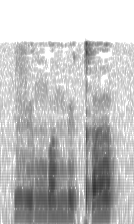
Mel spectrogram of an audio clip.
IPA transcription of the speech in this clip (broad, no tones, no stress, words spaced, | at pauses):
vyŋʷəmy kʼə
